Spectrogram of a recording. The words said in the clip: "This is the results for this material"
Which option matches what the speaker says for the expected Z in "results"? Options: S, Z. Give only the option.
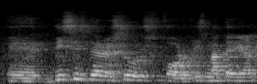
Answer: S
